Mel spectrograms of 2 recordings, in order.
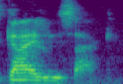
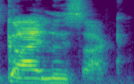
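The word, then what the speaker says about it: Gay-Lussac: That's just how you That's how you spell it. It's not how you pronounce it.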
